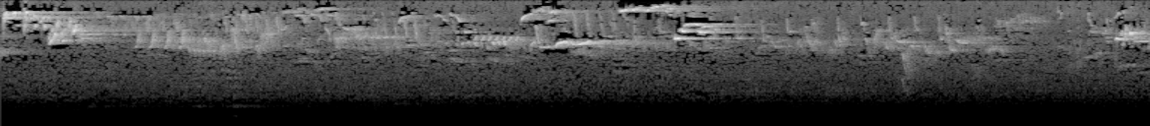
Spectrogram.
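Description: Birds chirping and whistling, many quick varied notes overlapping, with one sharp loud chirp about nine seconds in.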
